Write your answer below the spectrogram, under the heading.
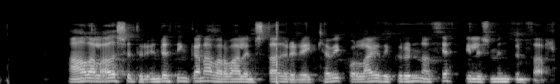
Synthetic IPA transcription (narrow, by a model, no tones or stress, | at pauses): aːðala̰ðsɛt̪ʏɾɪnrɪjht̪iŋkanavaɾvaːlɪmst̪aːðʏɾiɾeːjcaviːkɔɣlaɣðɪkɾʏnːaðθjɛht̪̚piːlɪsmɪnt̪ʏmθa̰ɾ̥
